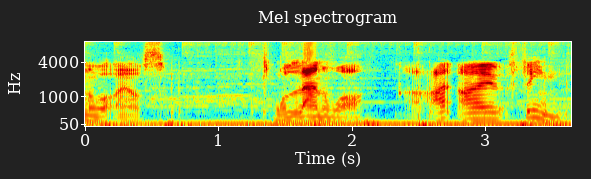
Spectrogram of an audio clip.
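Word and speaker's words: Llanowar: the elves here the Jan elves or Lan I I think that Double L is supposed to be pronounced like a j Jano or something like that but but uh I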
